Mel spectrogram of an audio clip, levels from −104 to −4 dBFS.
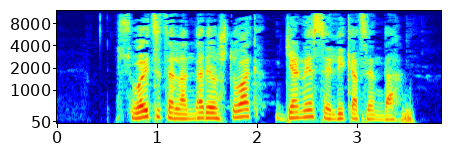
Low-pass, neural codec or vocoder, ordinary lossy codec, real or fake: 10.8 kHz; vocoder, 24 kHz, 100 mel bands, Vocos; MP3, 48 kbps; fake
